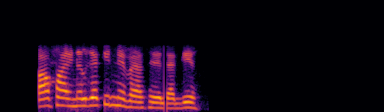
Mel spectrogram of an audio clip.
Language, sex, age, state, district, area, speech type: Dogri, female, 60+, Jammu and Kashmir, Reasi, rural, conversation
